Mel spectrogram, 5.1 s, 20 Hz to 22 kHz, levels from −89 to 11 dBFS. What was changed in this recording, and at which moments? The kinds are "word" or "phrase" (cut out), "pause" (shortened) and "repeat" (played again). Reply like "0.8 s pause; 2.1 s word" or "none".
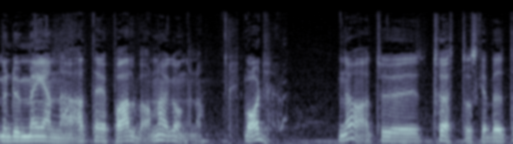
2.4 s pause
